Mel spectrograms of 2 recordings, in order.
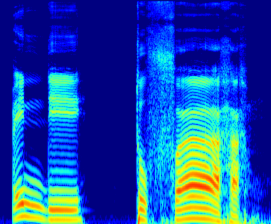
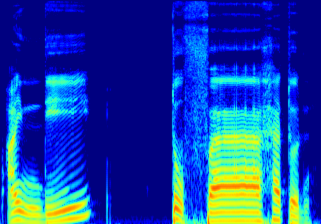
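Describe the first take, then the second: First: The last word stops short with a final 'h'. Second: The last word ends with a full '-tun' ending.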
